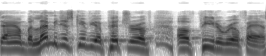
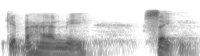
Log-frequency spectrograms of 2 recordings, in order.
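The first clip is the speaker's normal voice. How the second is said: very low, very soft rebuke; hushed rebuke; 10 semitones lower, 13 dB quieter than usual. Acted. Jesus rebuking Peter, hushed and low. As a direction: breathe it out coldly.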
